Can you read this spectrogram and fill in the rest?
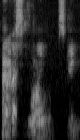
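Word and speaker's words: axolotl: How do you pronounce that name? Axolot. Excellent. It's Axolot.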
